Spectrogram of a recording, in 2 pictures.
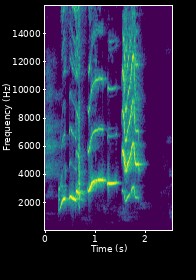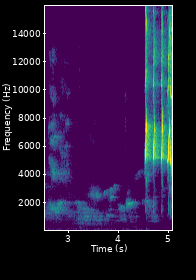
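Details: Oriental magpie-robin lure song meant to provoke other birds into singing: a rising whistled phrase, a long level whistle and a wavering note, a near-silent pause, then a rapid burst of high buzzy notes.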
